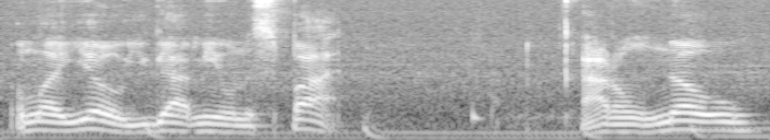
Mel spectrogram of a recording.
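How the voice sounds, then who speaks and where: Male online commentator, mellow mid-pitched voice, informal slangy storytelling, slight noise behind. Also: measured pace. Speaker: internet commentator. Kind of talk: casual first-person storytelling, quoting conversations.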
